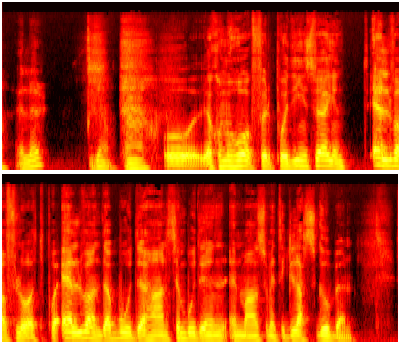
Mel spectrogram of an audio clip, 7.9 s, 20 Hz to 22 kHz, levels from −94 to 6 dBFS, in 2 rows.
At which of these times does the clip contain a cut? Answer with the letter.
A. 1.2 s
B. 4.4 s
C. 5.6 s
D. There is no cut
A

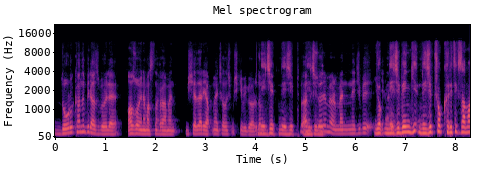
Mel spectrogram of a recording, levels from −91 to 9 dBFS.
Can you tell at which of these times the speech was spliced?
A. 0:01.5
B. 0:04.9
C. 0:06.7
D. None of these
B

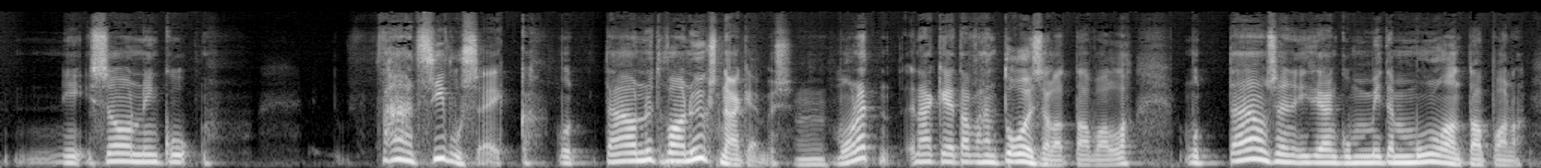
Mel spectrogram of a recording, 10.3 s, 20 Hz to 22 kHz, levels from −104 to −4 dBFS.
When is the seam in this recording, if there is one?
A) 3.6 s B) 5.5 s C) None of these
A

